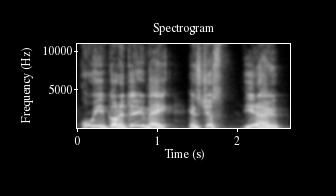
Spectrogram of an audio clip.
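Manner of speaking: high, pressed plea; pleading. Retold or imitated. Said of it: "I was like".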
